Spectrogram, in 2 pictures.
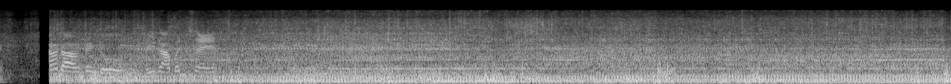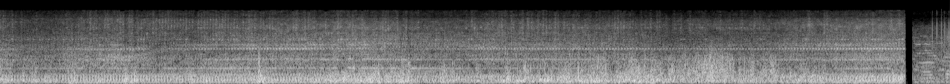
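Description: Wind rushing over the microphone while riding a Honda Cub motorcycle on a wet road, with its small four-stroke single-cylinder engine running underneath. The noise starts abruptly about half a second in and stays loud and steady.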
